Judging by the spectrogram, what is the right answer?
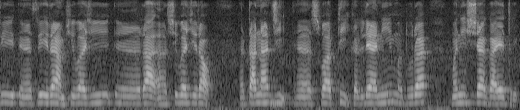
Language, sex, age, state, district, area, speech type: Marathi, female, 60+, Maharashtra, Nanded, rural, spontaneous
